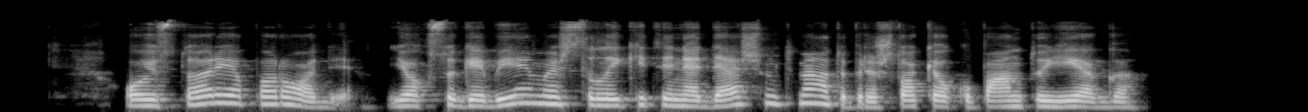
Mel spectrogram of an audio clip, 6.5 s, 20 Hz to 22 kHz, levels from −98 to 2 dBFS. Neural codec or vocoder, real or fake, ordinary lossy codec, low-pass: none; real; Opus, 32 kbps; 10.8 kHz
